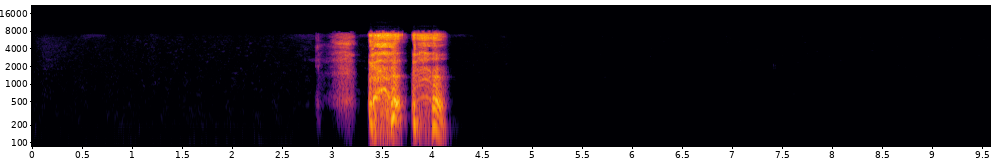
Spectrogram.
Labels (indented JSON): {
  "expert_labels": [
    {
      "quality": "ok",
      "cough_type": "dry",
      "dyspnea": false,
      "wheezing": false,
      "stridor": false,
      "choking": false,
      "congestion": false,
      "nothing": true,
      "diagnosis": "lower respiratory tract infection",
      "severity": "mild"
    }
  ],
  "age": 40,
  "gender": "male",
  "respiratory_condition": false,
  "fever_muscle_pain": false,
  "status": "healthy"
}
